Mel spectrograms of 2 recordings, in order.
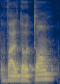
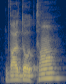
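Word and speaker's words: Valdôtain: So first of all, it's actually pronounced something like Valdoton. Valdoton.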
